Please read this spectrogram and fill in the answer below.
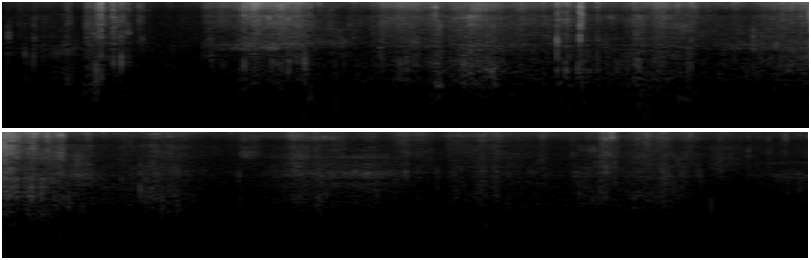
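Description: Faint footsteps scuffing over loose rock and dry grass, irregular and busiest in the first half, with a few sharp clicks, then quieter.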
